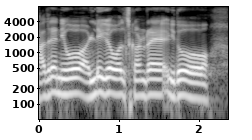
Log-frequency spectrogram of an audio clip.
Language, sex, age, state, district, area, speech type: Kannada, male, 18-30, Karnataka, Chikkaballapur, urban, spontaneous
